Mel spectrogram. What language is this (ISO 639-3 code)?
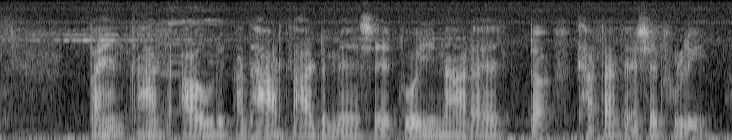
bho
